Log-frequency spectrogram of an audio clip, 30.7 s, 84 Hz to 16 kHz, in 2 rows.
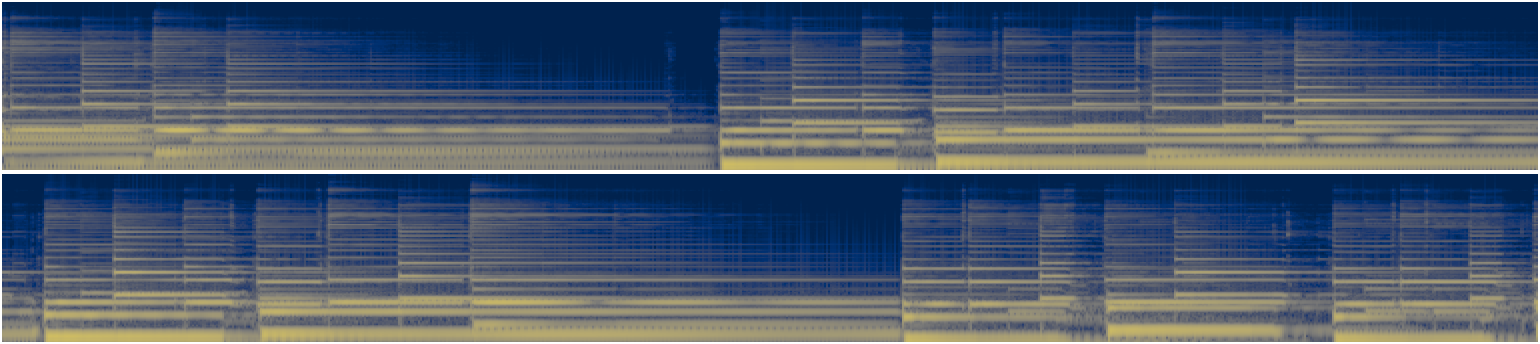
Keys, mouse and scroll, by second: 0.2 ctrl+s, 0.3 ctrl+s, 0.9-2.4 middle drag, 2.5-3.1 shift+middle drag, 3.5-4.2 middle drag, 4.2-4.6 scroll down 1, 4.6 KP_1, 4.8 scroll up 3, 5.0 shift+middle click, 5.1 Tab, 5.4 middle click, 6.1 e, 7.1 Tab, 7.2 z, 7.4-8.0 middle drag, 8.0 KP_1, 8.4 scroll up 1, 8.6-9.1 shift+middle drag, 9.1 scroll down 1, 9.4 KP_1, 9.7 scroll up 1, 9.9 z, 10.1 z, 10.4 scroll down 1, 10.7 Tab, 11.2 ctrl+z, 11.5 ctrl+z, 12.3 e, 15.7 z, 15.8 middle click, 16.0-16.5 scroll down 2, 16.5 Tab, 16.7-17.6 middle drag, 17.6 Tab, 18.0-19.2 drag, 19.2-19.7 middle drag, 19.7 KP_1, 19.9 middle click, 20.2 scroll up 1, 20.2-20.8 middle drag, 20.8-21.9 right drag, 21.9 scroll down 3, 22.0 middle click, 22.5-23.2 drag, 23.7 click, 25.2 scroll down 2, 25.4 middle drag, 25.6 scroll up 2, 25.9 KP_1, 26.1 shift+middle drag, 26.3-27.0 scroll down 1, 27.0 g, 27.6 scroll up 2, 27.7 shift+middle click, 27.8 z, 29.1 z, 29.4-30.1 middle drag, 30.1 scroll down 2, 30.2-30.7 shift+middle drag.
